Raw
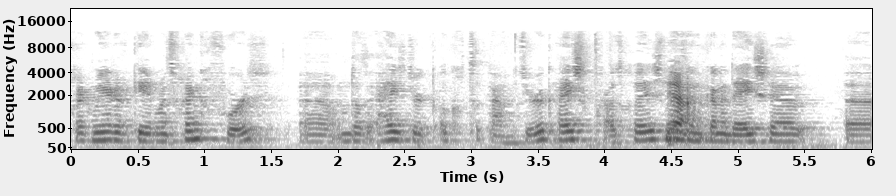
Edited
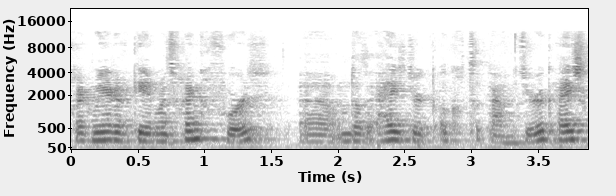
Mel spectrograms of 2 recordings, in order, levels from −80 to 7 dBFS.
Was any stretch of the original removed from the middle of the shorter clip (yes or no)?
no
